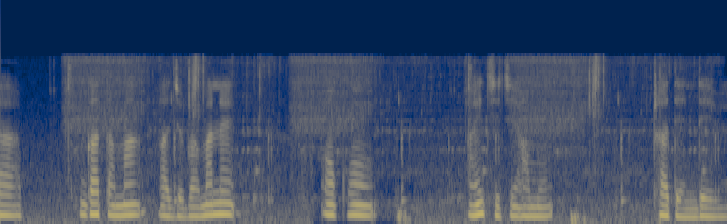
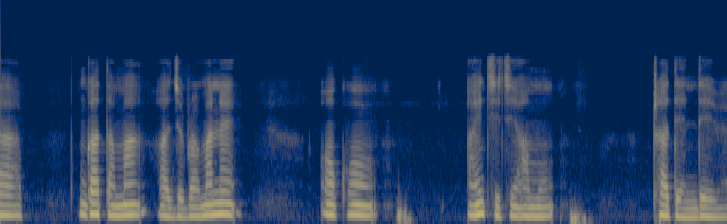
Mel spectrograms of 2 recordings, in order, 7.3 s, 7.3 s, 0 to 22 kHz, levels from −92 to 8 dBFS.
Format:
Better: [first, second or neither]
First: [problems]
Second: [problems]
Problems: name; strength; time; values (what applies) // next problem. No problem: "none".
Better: second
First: background sound (Crack + Sink (filling or washing) / Water tap, faucet); 16 dB below the speech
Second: none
